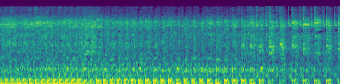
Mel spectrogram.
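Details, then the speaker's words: Craftsman riding mower, warm, just filled with oil and smoking: small engine putters unevenly, runs really rough and won't hold idle, stumbling and slowing until it dies; rough running, stalls at idle. "I went to go start it up there. And it started, but it just ran really rough, and it didn't want to idle."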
